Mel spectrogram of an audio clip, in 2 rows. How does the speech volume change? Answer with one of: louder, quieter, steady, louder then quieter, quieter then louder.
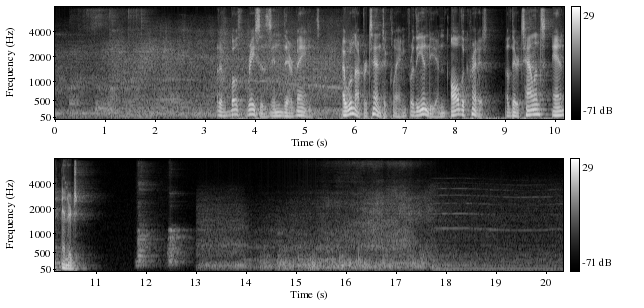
steady.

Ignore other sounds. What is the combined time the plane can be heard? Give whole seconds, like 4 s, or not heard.
13 s.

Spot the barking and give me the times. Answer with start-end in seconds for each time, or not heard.
0.2-1.9, 11.8-12.6.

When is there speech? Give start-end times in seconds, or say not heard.
3.2-10.7.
